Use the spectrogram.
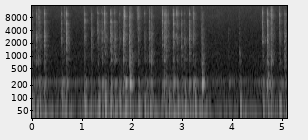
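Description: Keys clacking on a computer keyboard in bursts of quick, close, clear strokes, with a low steady hum running underneath and no speech.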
